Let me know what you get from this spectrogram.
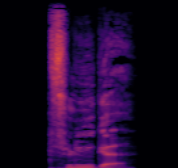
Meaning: inflection of pflügen: 1. first-person singular present 2. singular imperative 3. first/third-person singular subjunctive I
- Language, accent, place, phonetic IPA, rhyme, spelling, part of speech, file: German, Germany, Berlin, [ˈp͡flyːɡə], -yːɡə, pflüge, verb, De-pflüge.ogg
